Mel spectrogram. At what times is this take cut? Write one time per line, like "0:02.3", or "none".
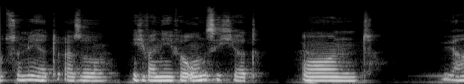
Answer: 0:01.2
